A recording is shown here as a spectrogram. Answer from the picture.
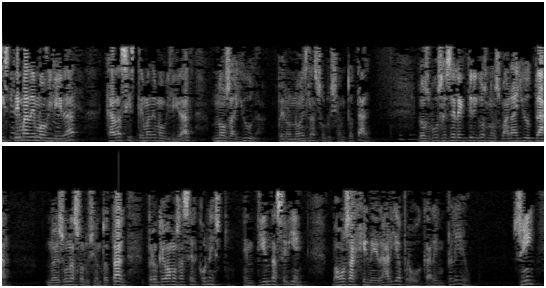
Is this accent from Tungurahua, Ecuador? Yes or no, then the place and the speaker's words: no; Quito, Pichincha, Ecuador; Basta, no somos vos los ecuatorianos que vivimos en Quito.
